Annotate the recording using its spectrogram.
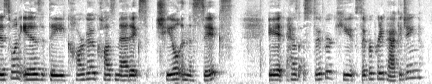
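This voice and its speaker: Over noticeable background noise, a woman with an American accent speaks at a very slow pace with fairly even intonation. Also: medium pitch for a woman. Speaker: beauty vlogger. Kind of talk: makeup first-impressions vlog. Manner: stumbling.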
